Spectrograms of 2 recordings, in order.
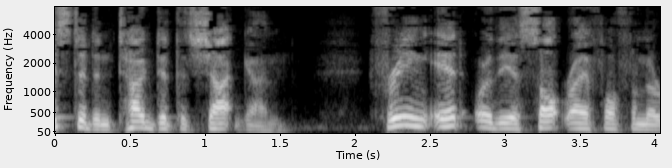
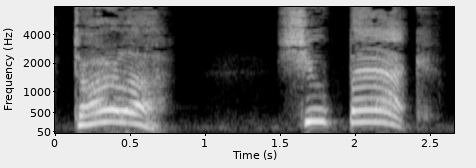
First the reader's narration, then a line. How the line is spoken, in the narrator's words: I screamed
